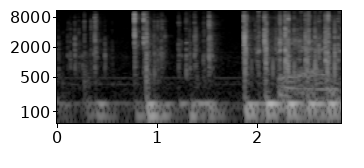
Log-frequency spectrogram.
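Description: Someone types code on a computer keyboard, tapping the tab key to fix indentation: scattered close key clicks in small bursts, then a denser run of quick keystrokes, with no talking.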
